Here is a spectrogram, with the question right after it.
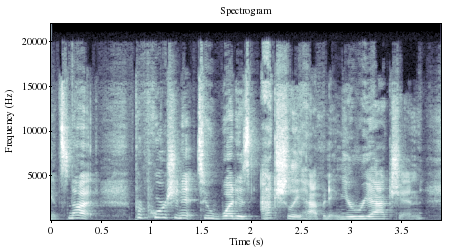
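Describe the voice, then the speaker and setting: A woman's animated, lively-intoned voice at a fairly quick pace. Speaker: mental health vlogger. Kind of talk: personal vlog monologue. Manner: fast.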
